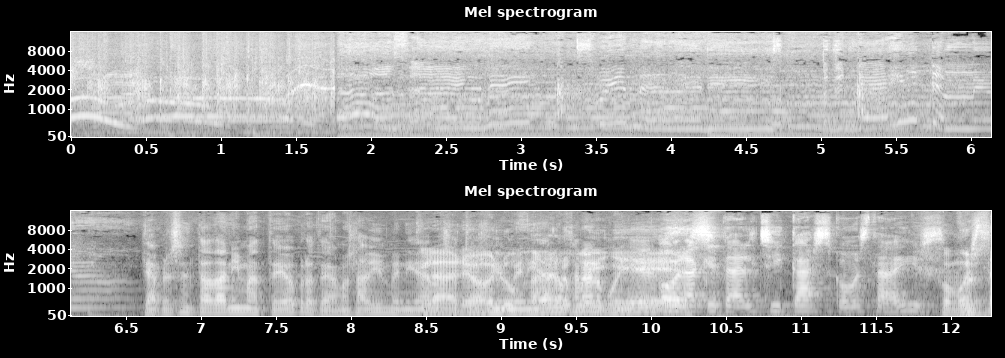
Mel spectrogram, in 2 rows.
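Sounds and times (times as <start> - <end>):
audience applause and cheering: 0.0 - 5.8
speech: 6.6 - 12.2.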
